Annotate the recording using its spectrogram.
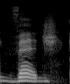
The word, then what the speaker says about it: Vedge: That restaurant just closed this month, and just down the road on Main Street, a new place called Veg Cafe, and it's spelled V-E-D-G-E, Veg Cafe.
